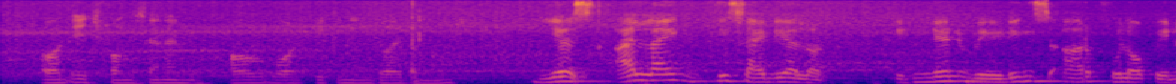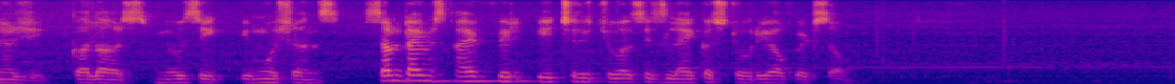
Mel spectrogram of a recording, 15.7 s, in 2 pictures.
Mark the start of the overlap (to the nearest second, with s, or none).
none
